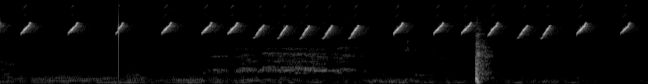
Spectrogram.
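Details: Kept Olive-backed sunbird, whose song serves to stimulate lazy birds into singing, repeats high rising chips in quick bursts, about twenty in six seconds, with one sharp click and a brief knock midway.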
